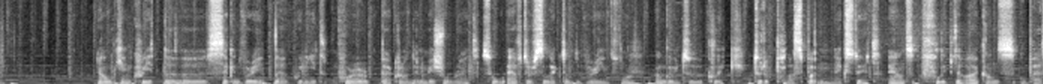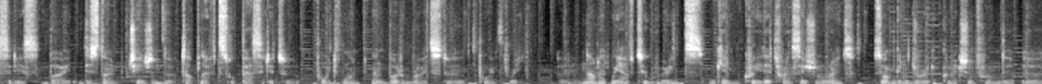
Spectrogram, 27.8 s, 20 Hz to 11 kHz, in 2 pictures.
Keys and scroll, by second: 0.4 typing, 0.4 Return, 15.2 typing, 16.0 Return, 21.0-21.3 typing.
